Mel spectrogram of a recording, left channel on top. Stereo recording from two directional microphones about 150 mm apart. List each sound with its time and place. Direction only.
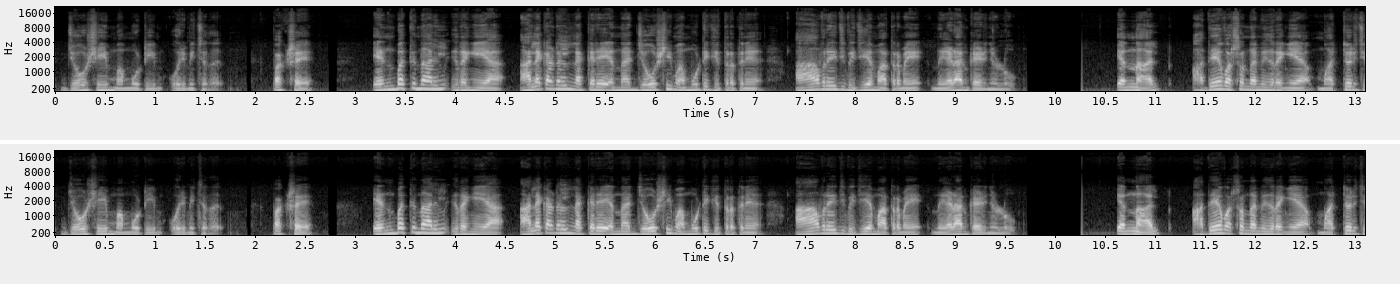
0.2 s speech: 5° left (ahead or behind)
3.2 s speech: 5° left (ahead or behind)
10.3 s a sound: centre (ahead or behind)
10.6 s speech: 20° right (ahead or behind)
11.5 s speech: 5° left (ahead or behind)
